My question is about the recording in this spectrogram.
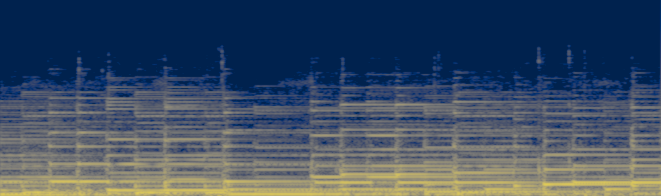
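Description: Casio Celviano digital piano played by hand: a slow melody over held low chords.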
